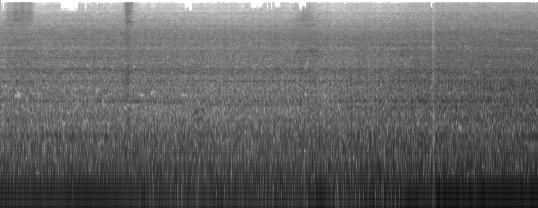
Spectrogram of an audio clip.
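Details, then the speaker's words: Hyundai Starex VGT diesel that had a helicopter-like drone underneath and clanked on acceleration, after differential clearance adjustment: steady, smooth low rumble with no clunks or drone; the noise is gone. "Ayan na siya ngayon oh. Okay. Wala na yung kalakalampag niya."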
